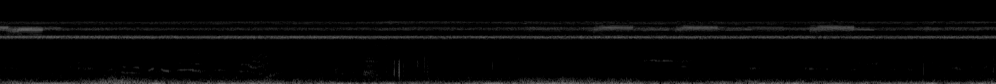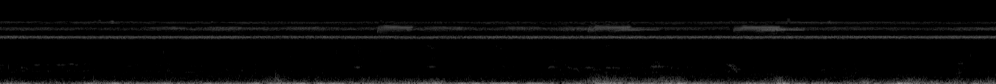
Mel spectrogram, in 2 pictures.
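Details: Crickets at night keep up a continuous high-pitched trill, broken by short louder chirp bursts recurring every second or so in places, while gusty low rumbling noise swells and fades beneath.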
